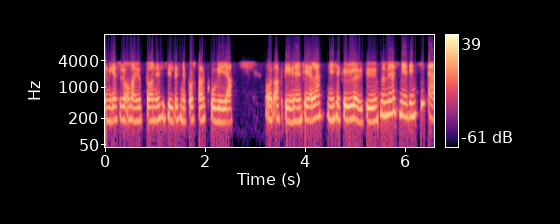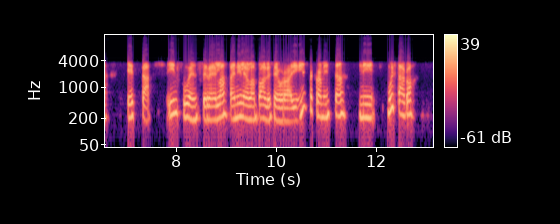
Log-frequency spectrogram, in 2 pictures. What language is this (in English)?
Finnish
